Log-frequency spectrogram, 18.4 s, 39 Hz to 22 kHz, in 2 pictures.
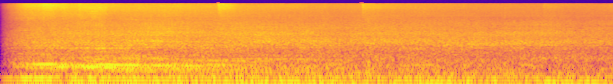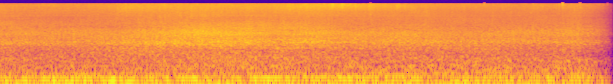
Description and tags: Traffic few cars
20120116
traffic, seoul, field-recording, korea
